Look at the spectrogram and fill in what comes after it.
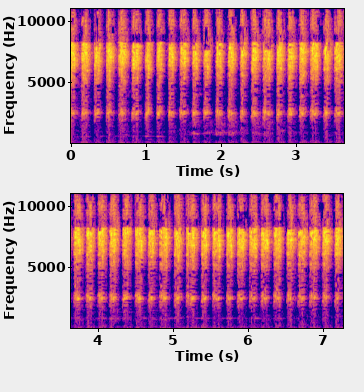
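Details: Grasshopper in full song, recorded as master material for training songbirds like canaries; sharp, high buzzing pulses ticking along at a steady fast rhythm with no pauses, a clean recording free of other noise.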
